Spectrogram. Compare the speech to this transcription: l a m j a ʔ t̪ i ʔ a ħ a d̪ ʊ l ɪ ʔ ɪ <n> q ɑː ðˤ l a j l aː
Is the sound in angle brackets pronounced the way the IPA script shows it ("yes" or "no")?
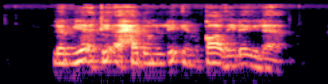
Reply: yes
